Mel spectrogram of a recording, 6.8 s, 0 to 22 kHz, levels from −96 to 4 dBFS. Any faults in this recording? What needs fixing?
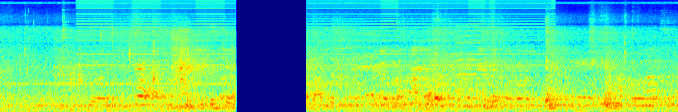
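A steady, fixed-pitch whine runs from 0.76 s to 5.55 s, sitting roughly 15 dB below the sound. It is USB whine: current drawn in the bus's 1 ms frames leaks in through power or ground, giving a 1 kHz tone whose 2 kHz harmonic is strongest. To prevent it, power the interface separately or add a USB ground-loop isolator, and keep audio cabling away from the USB line.

From 2.36 s to 3.07 s the sound cuts out mid-flow for about 0.71 s, then carries on. This playback stall most likely happened because the player ran short of data or its audio thread was blocked. To prevent it, give the player a larger buffer and run its audio thread at higher priority.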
